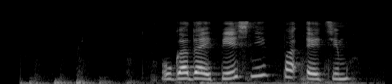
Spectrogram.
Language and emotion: Russian, positive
